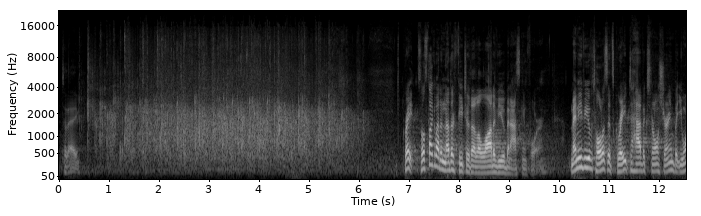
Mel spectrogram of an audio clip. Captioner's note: applause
